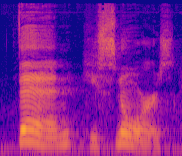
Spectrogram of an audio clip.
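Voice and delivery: ordinary delivery, nothing marked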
